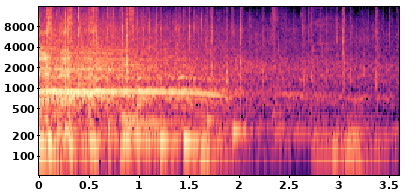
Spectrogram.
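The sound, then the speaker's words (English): A crowd claps in a dense, sustained burst of applause that gradually fades over a few seconds, with a faint sustained tone and scattered voices mixed underneath. “First of all, let's put our hands together and congratulate.”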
